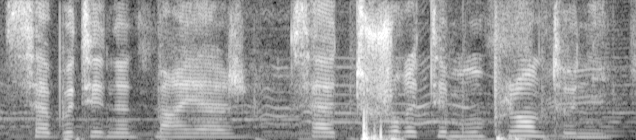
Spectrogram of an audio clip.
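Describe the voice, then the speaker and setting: A woman's voice: a little high, very animated, normal speed, dark tone. A woman reading the lines of a scheming young bride in a video game, with game music playing behind.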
